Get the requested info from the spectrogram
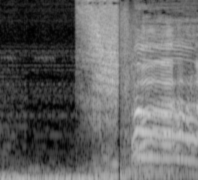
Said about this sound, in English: Well, let's wonder no further and turn our attention to a quiet street in a sleepy little town called St. Petersburg, where the summer air is suddenly filled with a strange humming noise followed by a blinding flash of light.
